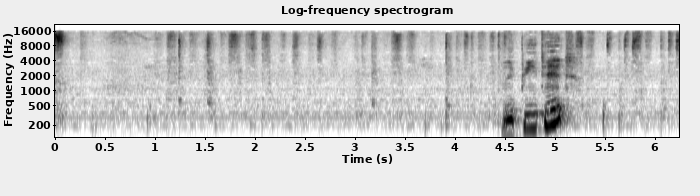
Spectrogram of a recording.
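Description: A pen scratches across paper as it writes.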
